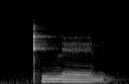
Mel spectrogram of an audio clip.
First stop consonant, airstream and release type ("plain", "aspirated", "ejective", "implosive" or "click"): aspirated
